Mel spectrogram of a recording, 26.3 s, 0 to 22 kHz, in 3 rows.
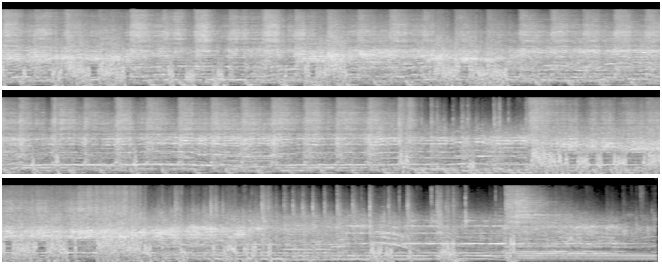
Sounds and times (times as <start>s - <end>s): Rock music: 0.0s - 26.2s.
